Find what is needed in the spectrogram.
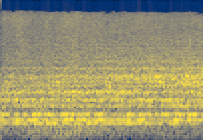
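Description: A held chord of several steady tones, horn-like, sustained evenly at the opening of the track.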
